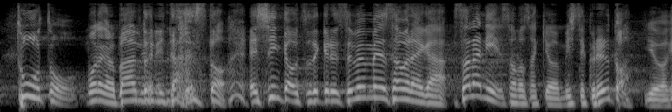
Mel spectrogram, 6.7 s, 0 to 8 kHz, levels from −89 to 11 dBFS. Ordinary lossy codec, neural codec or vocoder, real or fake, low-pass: none; none; real; 7.2 kHz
